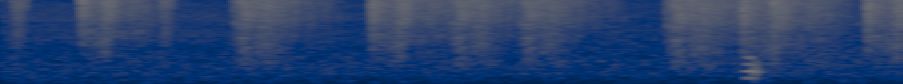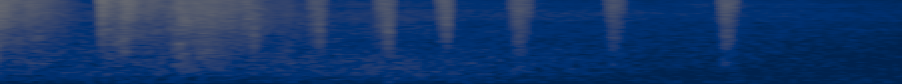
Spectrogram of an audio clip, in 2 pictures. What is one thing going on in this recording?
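Footsteps patter quickly over soft grass.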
